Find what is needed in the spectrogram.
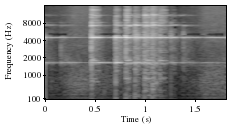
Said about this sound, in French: On a sonné à la porte du portail.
